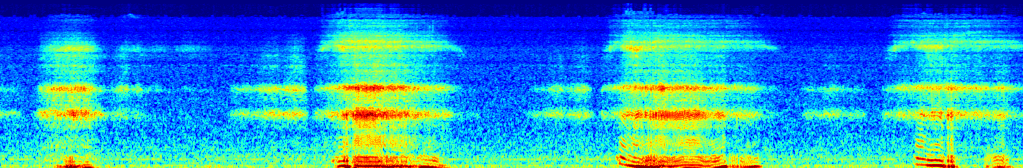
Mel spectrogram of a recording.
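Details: Real-time recording of an adult woman sleeping after being very tired: slow rhythmic snoring, roughly four breaths in under thirteen seconds, with fluttering snores and softer breaths between; steady sleep snoring.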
